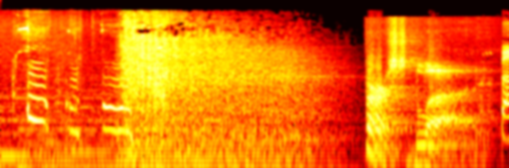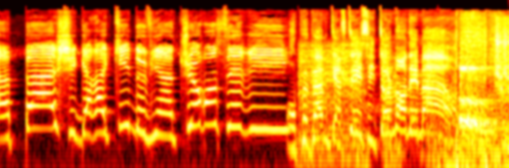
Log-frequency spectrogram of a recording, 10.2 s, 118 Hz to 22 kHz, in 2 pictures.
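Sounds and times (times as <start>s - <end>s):
dog whimpering and yipping: 0.0s - 1.5s
speech: 3.8s - 10.1s.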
